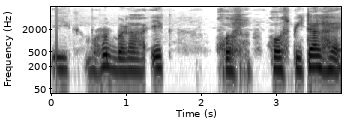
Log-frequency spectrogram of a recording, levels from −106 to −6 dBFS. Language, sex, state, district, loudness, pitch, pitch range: Hindi, male, Chhattisgarh, Sarguja, -18 LUFS, 170 Hz, 160-195 Hz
